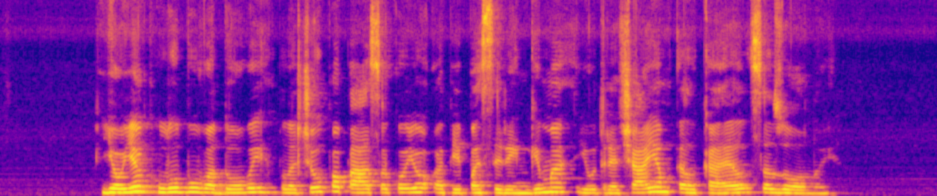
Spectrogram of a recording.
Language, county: Lithuanian, Tauragė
